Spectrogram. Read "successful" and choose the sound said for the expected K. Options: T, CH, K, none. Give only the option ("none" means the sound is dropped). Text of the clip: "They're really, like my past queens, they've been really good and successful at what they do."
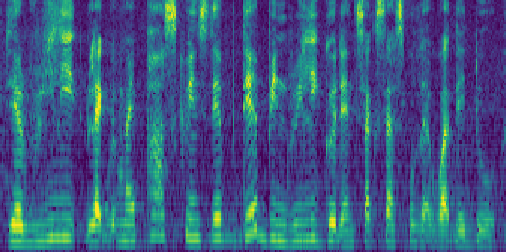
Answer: K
